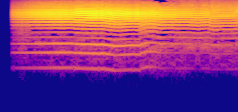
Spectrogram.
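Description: A mosquito's high wing whine, steady in pitch. It fades in at the start and wavers slightly about a second in.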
